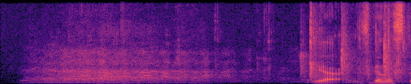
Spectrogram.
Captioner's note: laughing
